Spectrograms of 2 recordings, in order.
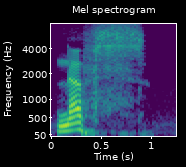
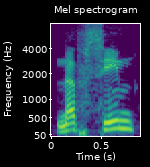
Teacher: اینڈ میں 2 زیریں ظاہر نہیں کرنی جب ہم رکیں گے، دونوں زیر سین کے نیچے ہیں تو وہ ظاہر نہیں کرنی۔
